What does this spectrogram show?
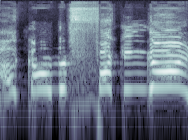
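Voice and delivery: screeching. Voicing the bookkeeper ordering two intruders out: screeching. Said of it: "and just screeches".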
